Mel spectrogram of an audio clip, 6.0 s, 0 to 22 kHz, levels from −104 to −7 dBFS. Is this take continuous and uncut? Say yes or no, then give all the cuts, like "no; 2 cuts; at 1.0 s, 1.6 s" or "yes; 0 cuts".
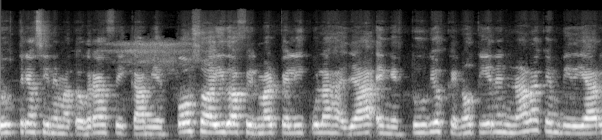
yes; 0 cuts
